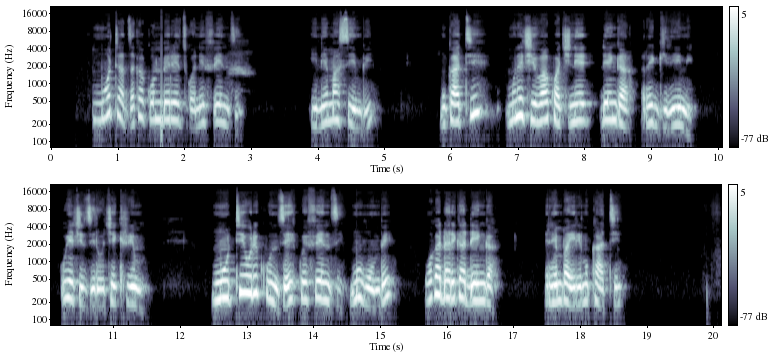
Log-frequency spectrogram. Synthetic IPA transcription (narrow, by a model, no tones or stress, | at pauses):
mo̞tad͡zakako̞mbe̞ɾe̞d͡zwane̞fe̞nzi | ne̞masiːmbi | mukatʰi | mune̞t͡ʃiʋakwat͡ʃine̞ɗe̞ŋɡare̞ɡʱirini | uje̞t͡ʃid͡ziɾo̞t͡ʃe̞krim | mutiuɾikunze̞kwe̞fe̞nzimuɦombe̞ | wakaɗaɾikaɗe̞ŋɡa | re̞mbaiɾimukaːtʰi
